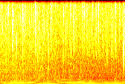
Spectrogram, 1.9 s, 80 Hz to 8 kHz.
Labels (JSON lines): {"label": "biophony, midshipman", "recorder": "SoundTrap 500"}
